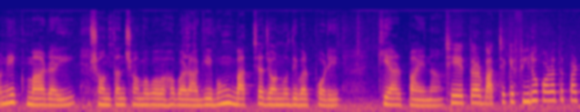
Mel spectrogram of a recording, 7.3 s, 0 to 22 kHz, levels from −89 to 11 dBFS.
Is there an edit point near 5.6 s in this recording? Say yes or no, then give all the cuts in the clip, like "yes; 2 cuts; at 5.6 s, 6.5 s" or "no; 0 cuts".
yes; 2 cuts; at 1.1 s, 5.6 s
